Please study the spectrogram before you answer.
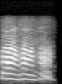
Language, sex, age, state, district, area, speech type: Gujarati, female, 45-60, Gujarat, Rajkot, urban, conversation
